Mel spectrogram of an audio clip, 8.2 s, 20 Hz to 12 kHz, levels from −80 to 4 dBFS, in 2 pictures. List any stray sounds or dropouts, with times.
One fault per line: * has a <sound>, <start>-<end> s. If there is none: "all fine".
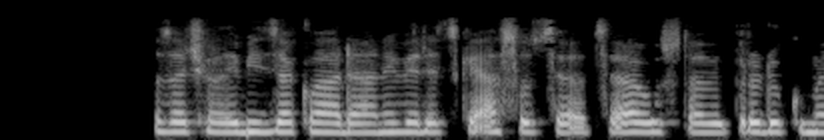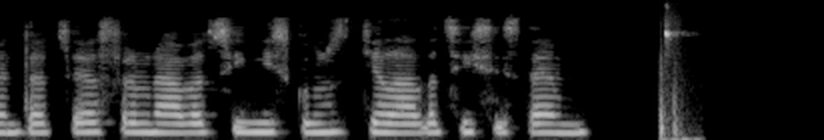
* has a squeak, 7.4-7.6 s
